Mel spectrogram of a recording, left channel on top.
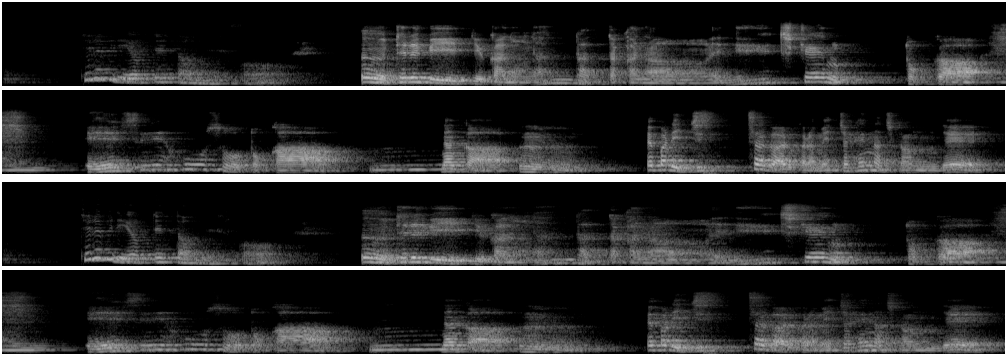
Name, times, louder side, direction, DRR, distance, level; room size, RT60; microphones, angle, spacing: voice 1, 0.8-2.7 9.4-9.6 9.8-10.4 13.7-14.9, right 3 dB, 80° right, 4 dB, 0.6 m, -34 dB
voice 2, 3.6-8.4 9.0-10.3 10.9-13.4 14.4-15.9 16.5-17.1 17.5-19.8, left 2 dB, 50° left, 6 dB, 0.5 m, -28 dB
5.6 x 2.2 x 4.3 m, 1.2 s
head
